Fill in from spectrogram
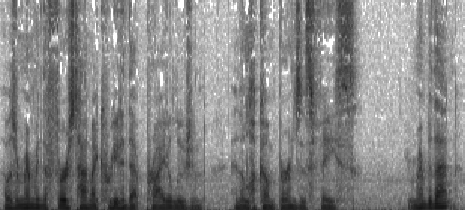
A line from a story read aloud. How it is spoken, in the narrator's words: Leech chuckled with a sound like a rock-grinding machine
